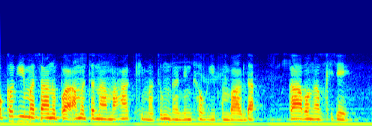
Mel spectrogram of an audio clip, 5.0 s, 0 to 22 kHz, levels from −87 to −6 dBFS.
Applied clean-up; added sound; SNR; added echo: none; Musical instrument; 13 dB; none.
